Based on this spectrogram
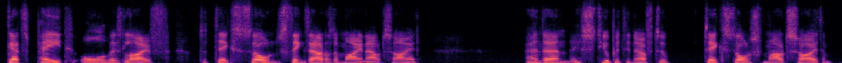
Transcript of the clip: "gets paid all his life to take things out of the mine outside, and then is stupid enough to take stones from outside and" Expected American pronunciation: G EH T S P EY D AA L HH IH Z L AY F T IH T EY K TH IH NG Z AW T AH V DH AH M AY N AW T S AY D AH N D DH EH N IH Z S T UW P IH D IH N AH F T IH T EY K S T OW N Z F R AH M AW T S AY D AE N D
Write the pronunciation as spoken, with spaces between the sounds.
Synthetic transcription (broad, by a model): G EH T S P EY D AA L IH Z L AY F T IH T EY K TH IH NG Z AW T AH V DH AH M AY N AW T S AY D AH N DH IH N IH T S T UW P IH D IH N AH F T IH T EY K S T OW N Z F R AH M AW T S AY D N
